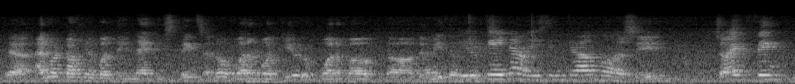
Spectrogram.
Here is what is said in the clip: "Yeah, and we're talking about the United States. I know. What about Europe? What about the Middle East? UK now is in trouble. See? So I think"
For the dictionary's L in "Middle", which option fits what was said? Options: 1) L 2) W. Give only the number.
2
